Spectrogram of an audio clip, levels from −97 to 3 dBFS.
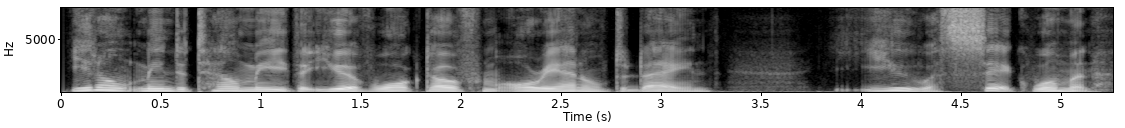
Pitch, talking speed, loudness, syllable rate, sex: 140 Hz, 205 wpm, -17 LUFS, 5.4 syllables/s, male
